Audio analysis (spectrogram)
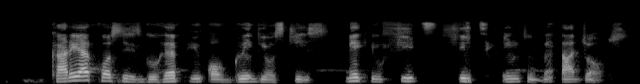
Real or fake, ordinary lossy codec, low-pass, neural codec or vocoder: fake; none; none; codec, 16 kHz, 1 kbps, FreqCodec, larger model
